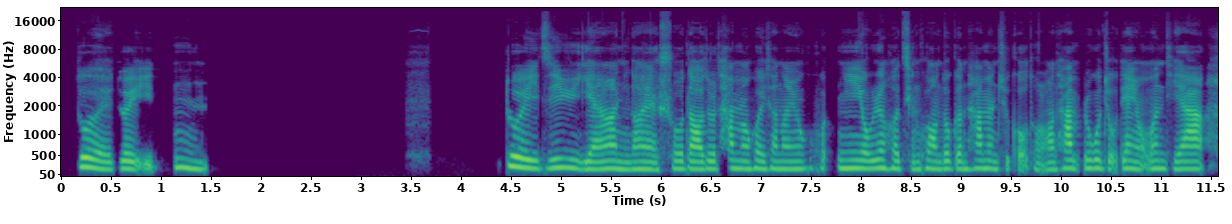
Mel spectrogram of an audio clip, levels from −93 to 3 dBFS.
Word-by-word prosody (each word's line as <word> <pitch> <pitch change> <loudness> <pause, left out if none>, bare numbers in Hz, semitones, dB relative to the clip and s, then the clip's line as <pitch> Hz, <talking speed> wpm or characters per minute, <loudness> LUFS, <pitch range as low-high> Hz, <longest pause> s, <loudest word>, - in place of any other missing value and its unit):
对 200 -7 +4
对， 180 0 +1
以 210 - -5
嗯。 195 -5 -1 3.0
对， 230 -5 +6
以 190 - 0
及 200 +3 -1
语 205 - 0
言 175 -2 +1
啊， 185 0 +3
你 175 -2 -1
刚 175 +1 0
才 175 - +2
也 165 - -2
说 180 +3 -2
到， 175 -1 +4
就 180 - -2
是 180 - 0
他 195 +3 -2
们 180 -2 -1
会 185 -2 -1
相 180 0 -2
当 180 0 -1
于 180 - -2
会 180 +2 -7
你 195 -1 +1
有 185 -1 +2
任 200 +1 +2
何 190 -1 -1
情 180 -1 -6
况 180 0 -1
都 180 - +1
跟 180 0 -1
他 185 +2 -1
们 190 -2 -1
去 175 - -8
沟 - - -5
通。 165 - -8
然 160 - -5
后 165 - 0
他 195 +3 +3
们 190 - -4
如 195 - +1
果 200 0 +1
酒 180 - -3
店 190 0 0
有 170 - -1
问 185 +1 -1
题 180 0 -4
啊， 180 0 +4
185 Hz, 260 characters per minute, -23 LUFS, 175-195 Hz, 3.0 s, 对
